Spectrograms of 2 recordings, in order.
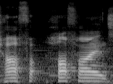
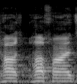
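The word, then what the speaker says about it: Hofheinz: very beginning with judge hoff heinz i'd probably butchered that name too i'm notorious names it's judge huffines who is really the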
